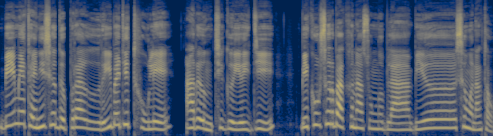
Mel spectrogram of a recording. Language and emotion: Bodo, disgusted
